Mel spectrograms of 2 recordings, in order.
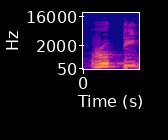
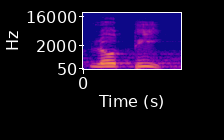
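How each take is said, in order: First: The word begins with an R sound. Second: The word begins with an L sound. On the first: The speaker calls it right. "मैं रोटी बोलूं" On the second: The speaker calls it wrong. "अगर मैं भद्दा हूं या हकला हूं तो मैं बोलूंगा लोती"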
